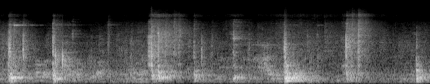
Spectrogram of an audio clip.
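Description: Sheet-metal top-loading washer cabinet being tipped and moved by hand: a run of irregular knocks and bangs with scraping in between.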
